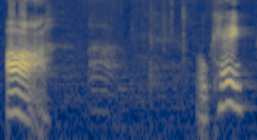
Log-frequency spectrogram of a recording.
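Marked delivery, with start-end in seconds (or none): none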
